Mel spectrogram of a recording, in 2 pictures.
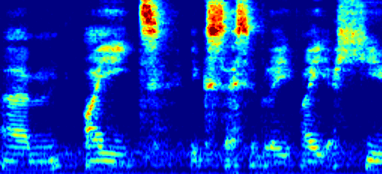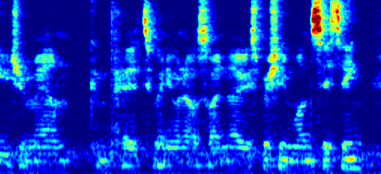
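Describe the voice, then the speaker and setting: Speaking at a moderate pace with a British accent, a man is heard with audible room echo. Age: 40s. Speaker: vlogger. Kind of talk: casual vlog monologue. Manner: hesitant, many fillers.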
